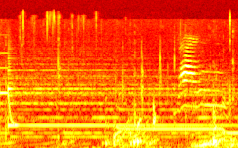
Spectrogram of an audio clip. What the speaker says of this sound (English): is that a cat?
